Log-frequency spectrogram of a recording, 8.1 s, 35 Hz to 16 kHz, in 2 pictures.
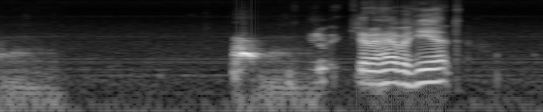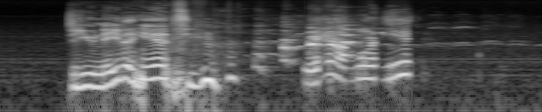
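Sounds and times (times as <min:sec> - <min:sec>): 
dog barking: 0:01.8 - 0:02.2
speech: 0:02.4 - 0:03.5, 0:04.6 - 0:07.3
laughter: 0:04.9 - 0:08.1.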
